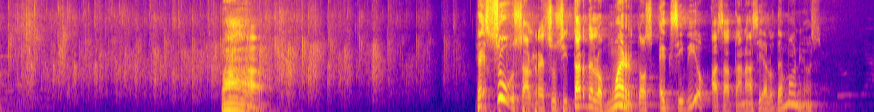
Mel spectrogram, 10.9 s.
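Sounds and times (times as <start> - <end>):
audience applause: 0.0 - 5.8
speech: 2.8 - 3.4, 6.0 - 10.4.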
